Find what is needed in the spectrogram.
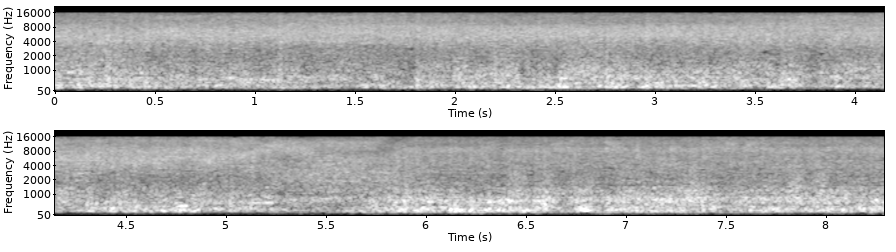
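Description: High-pressure washer jet spraying water onto a motorcycle: a steady, even rush of spray.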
